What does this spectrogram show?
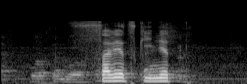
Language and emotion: Russian, neutral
